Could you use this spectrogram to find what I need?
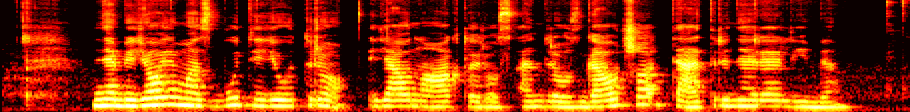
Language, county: Lithuanian, Kaunas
